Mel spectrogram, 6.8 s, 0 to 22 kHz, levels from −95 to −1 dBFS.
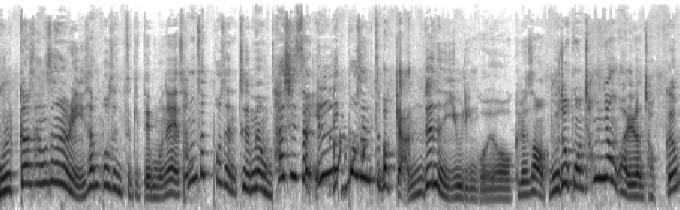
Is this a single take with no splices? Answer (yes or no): yes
